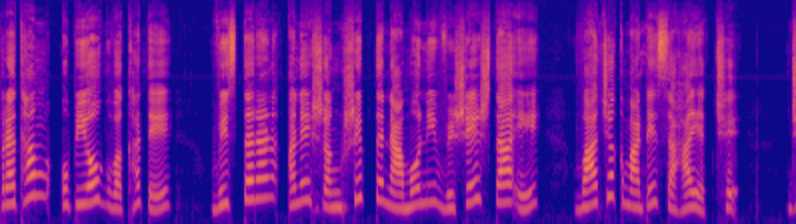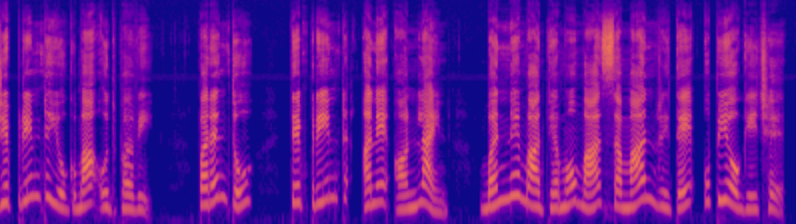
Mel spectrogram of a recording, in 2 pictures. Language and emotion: Gujarati, neutral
